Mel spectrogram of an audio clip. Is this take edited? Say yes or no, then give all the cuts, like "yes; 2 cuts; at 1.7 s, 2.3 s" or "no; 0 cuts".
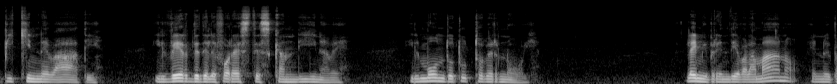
no; 0 cuts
